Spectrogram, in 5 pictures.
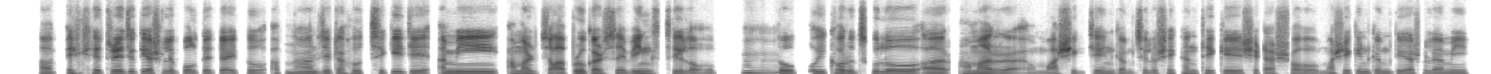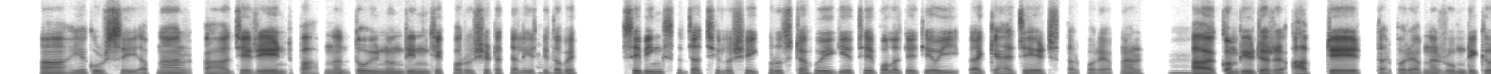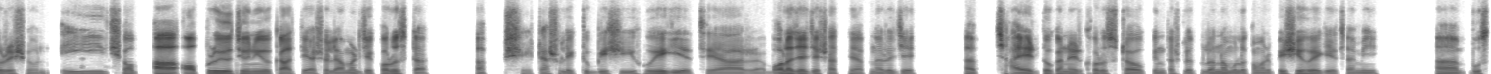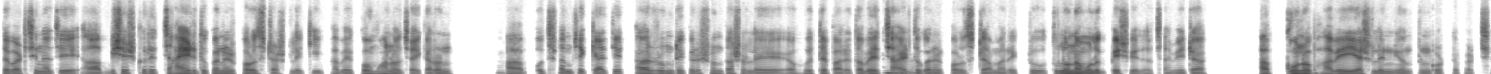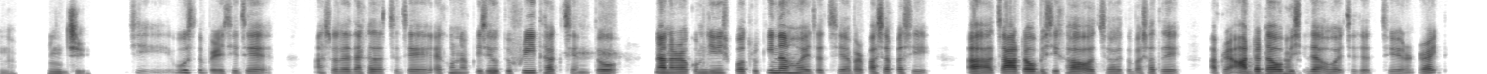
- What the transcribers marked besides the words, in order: in English: "রেন্ট"; other background noise
- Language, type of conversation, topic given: Bengali, advice, আপনার আর্থিক অনিশ্চয়তা নিয়ে ক্রমাগত উদ্বেগের অভিজ্ঞতা কেমন?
